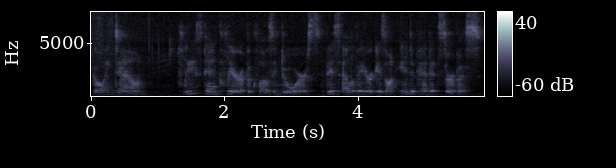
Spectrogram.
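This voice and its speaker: A woman's recorded elevator announcement voice played from the panel speaker, speaking in measured, evenly spaced public-address phrasing. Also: lowish voice, big pitch swings. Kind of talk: calm automated announcements. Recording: echoey, distant speaker with faint noise.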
